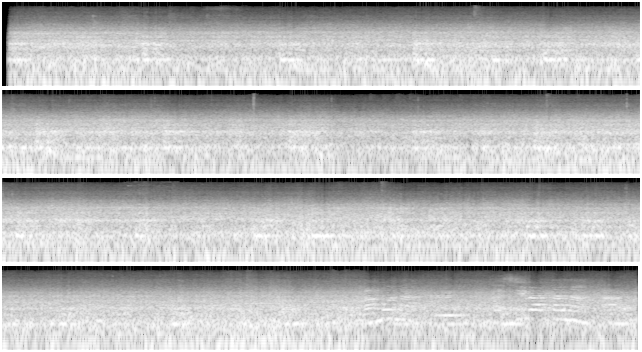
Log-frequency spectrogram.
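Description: Tsukuba Express commuter train heard from inside its rear cab while running on an elevated track: a steady rumble of wheels on rail with a constant hum. An onboard announcement begins about a second before the end.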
